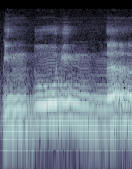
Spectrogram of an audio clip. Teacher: Namun karena kita waqaf berhenti di situ, maka hukumnya menjadi mad arid lisukun. Nas itu boleh dipanjangkan 1, 2 sampai 3 alif ya.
